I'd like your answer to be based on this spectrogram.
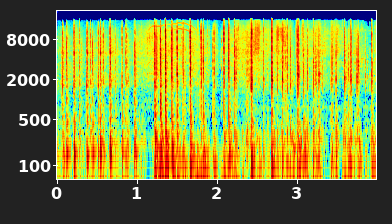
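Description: Fingertips of a bare hand and a latex-gloved hand tap rapidly on a large, glossy, printed cardboard PS4 Pro box held flat, with its contents not visible. The taps sound like quick, soft, hollow thuds with a low, boxy resonance and faint bright clicks, each dying away almost instantly in a steady, dense patter.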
